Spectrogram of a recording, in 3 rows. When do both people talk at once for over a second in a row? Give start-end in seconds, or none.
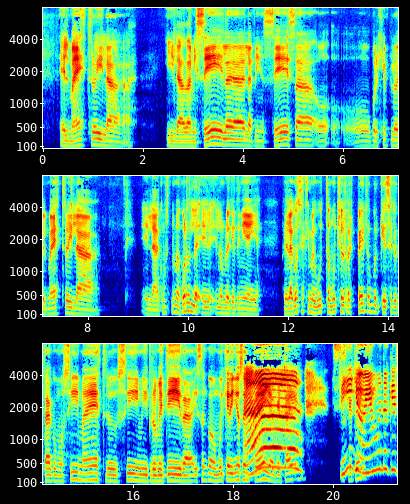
18.2-19.4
